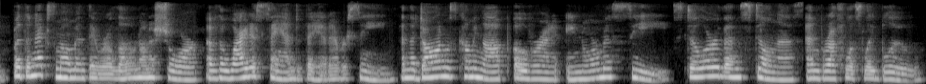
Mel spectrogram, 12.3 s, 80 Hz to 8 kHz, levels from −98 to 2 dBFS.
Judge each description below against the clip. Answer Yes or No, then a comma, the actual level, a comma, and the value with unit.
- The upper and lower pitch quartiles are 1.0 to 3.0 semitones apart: No, average, 4.8 semitones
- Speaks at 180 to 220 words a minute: No, average, 170 wpm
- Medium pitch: No, high, 225 Hz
